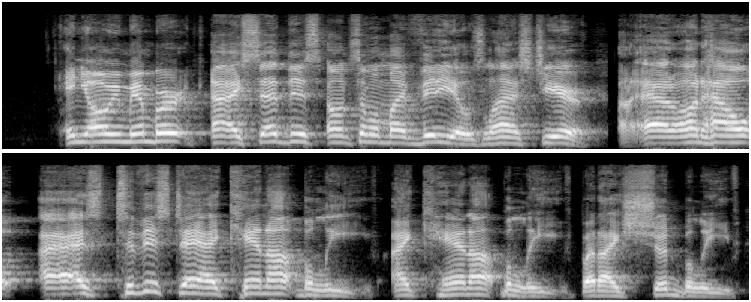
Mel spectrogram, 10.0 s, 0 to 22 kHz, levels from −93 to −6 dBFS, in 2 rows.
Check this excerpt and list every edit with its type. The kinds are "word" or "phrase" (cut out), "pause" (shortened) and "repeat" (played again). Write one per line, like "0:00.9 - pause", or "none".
0:04.0 - pause

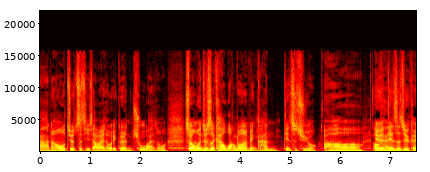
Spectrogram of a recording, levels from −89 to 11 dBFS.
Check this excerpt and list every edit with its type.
0:05.6 - pause

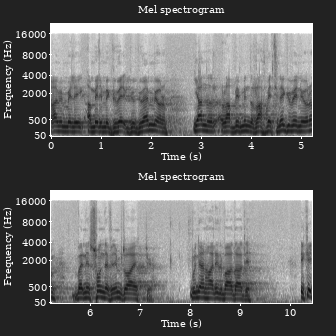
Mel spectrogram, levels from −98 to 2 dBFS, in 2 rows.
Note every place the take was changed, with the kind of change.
0:07.8 - pause

